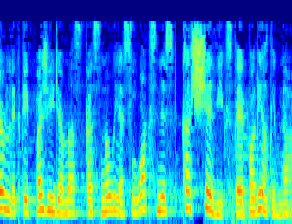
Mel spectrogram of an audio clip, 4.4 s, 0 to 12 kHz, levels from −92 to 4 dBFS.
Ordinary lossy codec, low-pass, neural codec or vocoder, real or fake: MP3, 32 kbps; 10.8 kHz; codec, 24 kHz, 0.9 kbps, WavTokenizer, medium music audio release; fake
